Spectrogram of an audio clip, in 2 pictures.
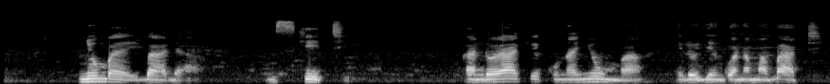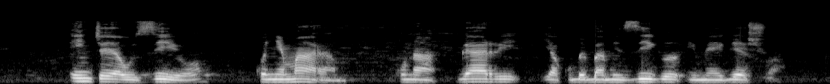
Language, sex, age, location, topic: Swahili, male, 18-24, Mombasa, government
